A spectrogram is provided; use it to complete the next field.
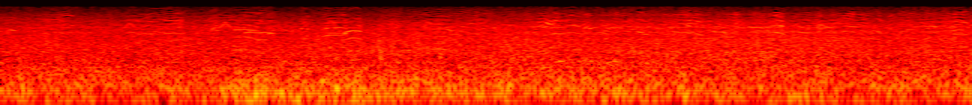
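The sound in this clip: Pairs of common guillemots call at their breeding colony, a dense, continuous chorus of harsh, growling seabird voices that never lets up.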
